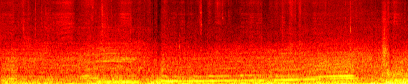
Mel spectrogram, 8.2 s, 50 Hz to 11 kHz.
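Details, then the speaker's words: 2007 Porsche Cayman flat-six, hard-acceleration autosolo run at Goodwood after an earlier Variocam-related misfire was repaired and now runs well: engine note climbs cleanly through each gear with even pull, no stumble or missed beats; normal acceleration. "that felt better that felt a bit better it did it was better didn't select Reverse by mistake that time much quicker and clean"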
